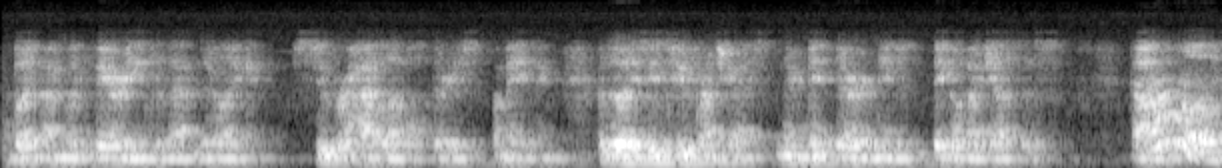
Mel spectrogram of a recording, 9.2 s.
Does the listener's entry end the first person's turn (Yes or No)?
No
